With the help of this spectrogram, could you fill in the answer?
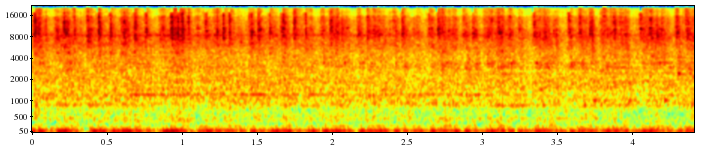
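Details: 1972 Chevy K20 on 38s with 6-inch lift, built 510 big-block V8 in the truck about 11 years: deep, loping idle with an uneven chop about once a second; a normal cammed idle, running as it should.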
